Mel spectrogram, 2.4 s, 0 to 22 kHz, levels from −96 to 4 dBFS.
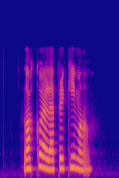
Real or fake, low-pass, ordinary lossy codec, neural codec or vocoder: fake; 7.2 kHz; none; codec, 16 kHz, 8 kbps, FunCodec, trained on Chinese and English, 25 frames a second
